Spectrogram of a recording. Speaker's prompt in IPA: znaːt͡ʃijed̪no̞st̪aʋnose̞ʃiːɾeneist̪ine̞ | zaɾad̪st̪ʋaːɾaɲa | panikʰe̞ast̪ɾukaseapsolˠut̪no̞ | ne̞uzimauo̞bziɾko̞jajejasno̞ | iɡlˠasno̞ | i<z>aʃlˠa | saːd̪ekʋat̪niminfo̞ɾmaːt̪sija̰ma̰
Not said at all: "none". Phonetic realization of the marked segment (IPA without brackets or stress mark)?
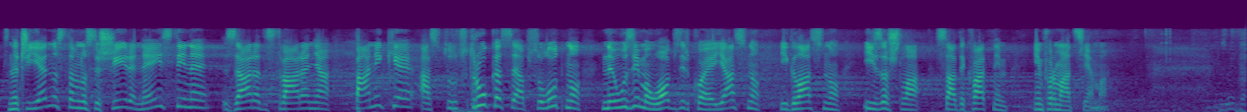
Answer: z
